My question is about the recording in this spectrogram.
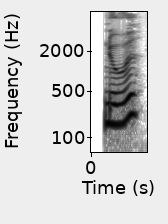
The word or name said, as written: nogen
